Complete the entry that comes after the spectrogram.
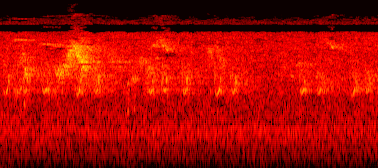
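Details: Birds at a river sing in a busy stream of short, high, sharp chirps and trills, repeated several times a second with brief brighter notes near the start, all over an unbroken rushing hiss of water.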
